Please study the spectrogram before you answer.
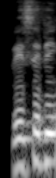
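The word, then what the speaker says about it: receipt: meaning এটেন acknowledgement of রিসিভিং something কোন কিছু যেটা রিসিভ করলাম তার একচুয়াল প্রানসিয়েশন আমরা কি বলব বলি নট রিসিভ পি পি এখানে নেই এ পি হচ্ছে সাইলেন্ট এখানে খেয়াল করব মানে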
